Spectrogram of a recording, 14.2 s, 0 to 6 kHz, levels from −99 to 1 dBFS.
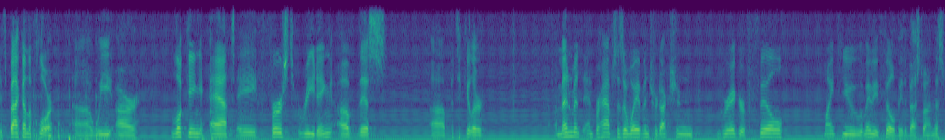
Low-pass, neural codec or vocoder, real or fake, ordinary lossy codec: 5.4 kHz; none; real; Opus, 64 kbps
